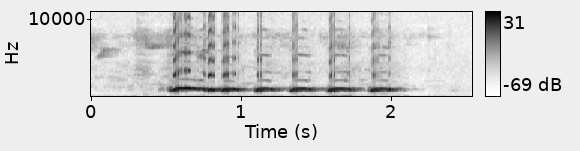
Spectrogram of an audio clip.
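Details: Zebra dove of the local Tangguh Tuban type, whose voice is described as rhythmic and melodic. It delivers a quick run of six pulsing, trilled coos at an even pace, ending abruptly in silence.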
